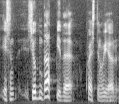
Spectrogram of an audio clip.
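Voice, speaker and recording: Halting man with a gravelly voice. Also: medium pitch, expressive. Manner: halting, many restarts and fillers. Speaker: conference audience member. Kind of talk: spontaneous comment from the floor.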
